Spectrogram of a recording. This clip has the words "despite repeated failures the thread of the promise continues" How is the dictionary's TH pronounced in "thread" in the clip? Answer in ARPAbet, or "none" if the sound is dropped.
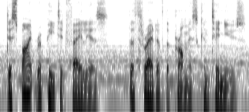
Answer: TH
